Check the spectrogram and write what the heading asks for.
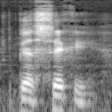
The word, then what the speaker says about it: Gesicki: Gesicki.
